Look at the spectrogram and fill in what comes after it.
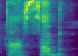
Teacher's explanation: Cepet ya, mantulnya cepet, kasab. Tapi jelas. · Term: qalqalah kubro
